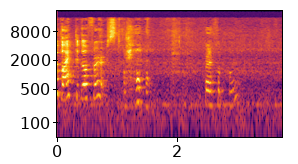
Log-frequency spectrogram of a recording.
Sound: quiet laughter

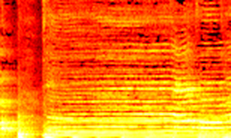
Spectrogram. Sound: building vocalizations

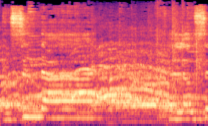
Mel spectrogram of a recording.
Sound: cheering

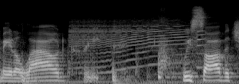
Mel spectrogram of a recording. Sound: creaking

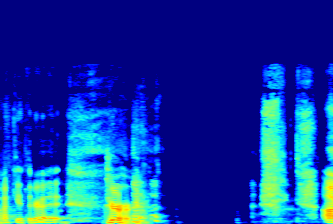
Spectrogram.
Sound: laughs

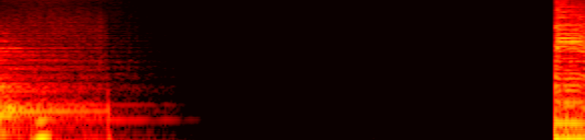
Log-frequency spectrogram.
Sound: silence

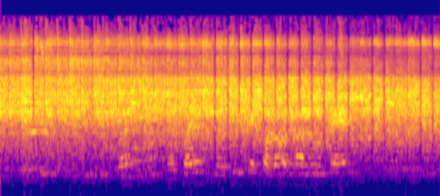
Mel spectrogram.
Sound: speaking in Spanish

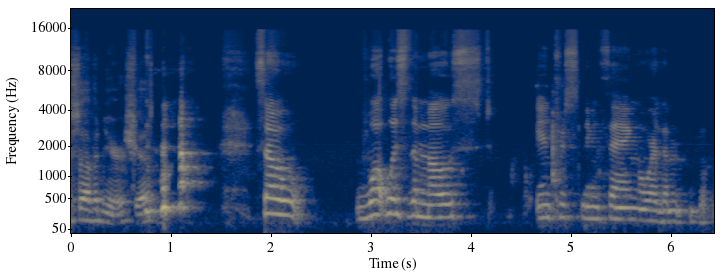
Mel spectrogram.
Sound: laughs

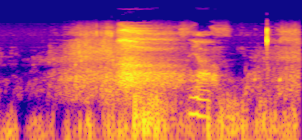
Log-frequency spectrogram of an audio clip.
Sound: sighs & Waves

